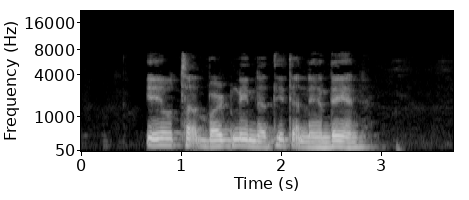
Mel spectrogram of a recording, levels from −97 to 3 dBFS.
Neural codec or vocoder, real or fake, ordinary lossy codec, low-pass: codec, 16 kHz, 8 kbps, FreqCodec, larger model; fake; MP3, 48 kbps; 7.2 kHz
